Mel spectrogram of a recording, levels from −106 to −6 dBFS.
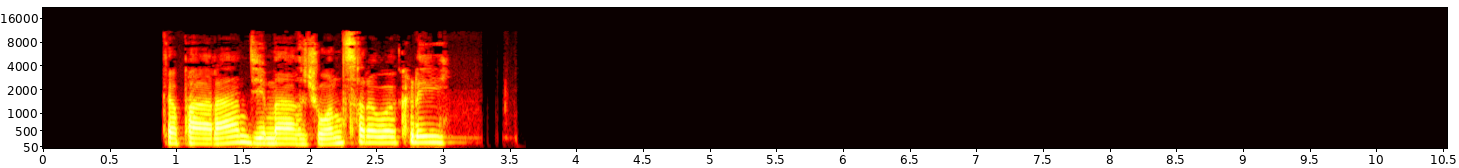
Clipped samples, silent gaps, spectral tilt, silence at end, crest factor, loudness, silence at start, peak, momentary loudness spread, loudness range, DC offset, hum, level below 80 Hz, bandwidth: under 0.1%; none; -6 dB/octave; 7.5 s; 20 dB; -15 LUFS; 0.9 s; 0 dBFS; 6 LU; 8 LU; under 0.1%; none; -66 dBFS; 11.5 kHz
